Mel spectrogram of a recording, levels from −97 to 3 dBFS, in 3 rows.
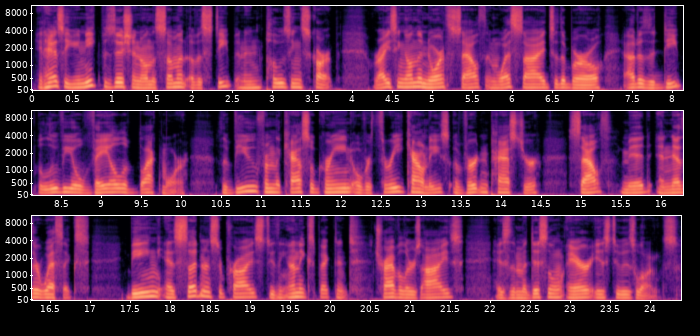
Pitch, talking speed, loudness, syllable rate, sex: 140 Hz, 160 wpm, -20 LUFS, 4.6 syllables/s, male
